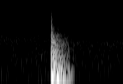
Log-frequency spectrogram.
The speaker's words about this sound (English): A single loud rap shook the room.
